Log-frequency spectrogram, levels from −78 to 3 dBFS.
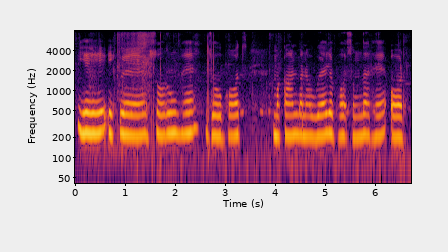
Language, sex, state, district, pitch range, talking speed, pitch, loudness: Hindi, female, Himachal Pradesh, Shimla, 210-230 Hz, 135 wpm, 220 Hz, -15 LUFS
